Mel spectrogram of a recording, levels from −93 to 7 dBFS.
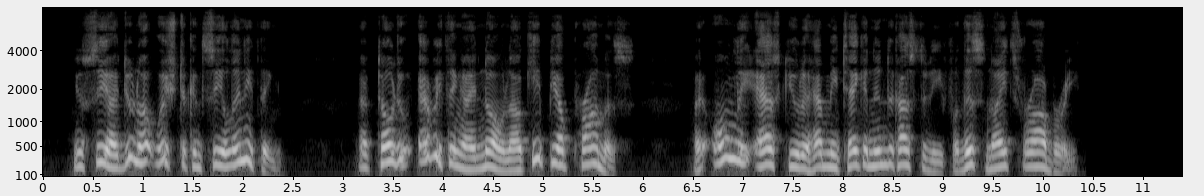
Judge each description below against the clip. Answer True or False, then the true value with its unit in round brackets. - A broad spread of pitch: False (4.6 semitones)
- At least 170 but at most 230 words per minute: True (180 wpm)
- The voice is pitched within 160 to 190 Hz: False (215 Hz)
